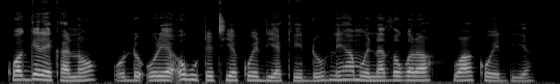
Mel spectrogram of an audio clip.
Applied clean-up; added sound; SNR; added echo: none; none; none; none.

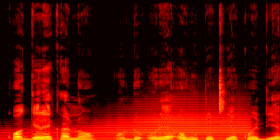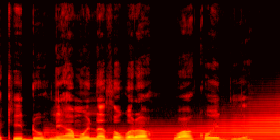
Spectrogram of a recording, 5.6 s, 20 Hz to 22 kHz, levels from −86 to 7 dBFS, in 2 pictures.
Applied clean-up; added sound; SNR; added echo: none; Trumpet; 12 dB; none.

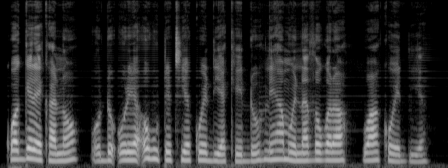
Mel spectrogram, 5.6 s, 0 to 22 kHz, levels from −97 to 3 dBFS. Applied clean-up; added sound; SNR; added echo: neural mask model DeepFilterNet 3.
